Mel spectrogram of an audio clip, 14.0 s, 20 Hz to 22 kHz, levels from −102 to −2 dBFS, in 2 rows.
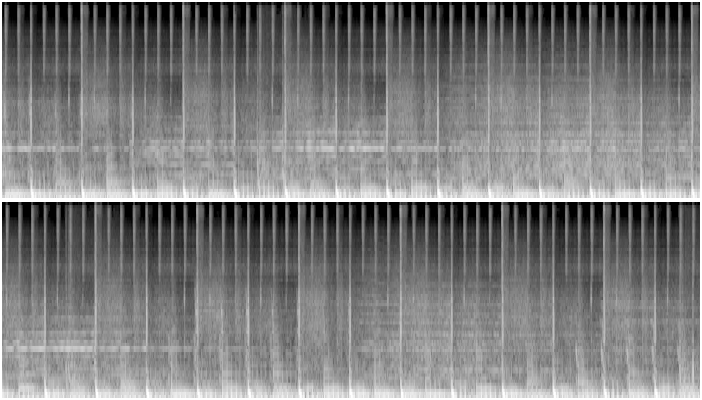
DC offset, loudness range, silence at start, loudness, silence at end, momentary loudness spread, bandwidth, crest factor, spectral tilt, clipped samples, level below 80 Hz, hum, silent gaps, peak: under 0.1%; 0 LU; 0 s; -17 LUFS; 0 s; 3 LU; over 20 kHz; 12 dB; -6 dB/octave; under 0.1%; -18 dBFS; none; none; -2 dBFS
